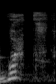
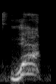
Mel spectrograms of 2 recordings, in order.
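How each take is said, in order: First: Quiet, high, breathy disbelief; a hushed, high, disbelieving what; stunned what. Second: Gasp, then a squealed, very high and louder what; a gasping, shrieked disbelief; shocked what. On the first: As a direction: let it slip out, barely voiced and high. Hearing the migrant-cost rhetoric. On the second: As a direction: jump way up in pitch in outrage. Gasps at the rhetoric. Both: Retold or imitated.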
